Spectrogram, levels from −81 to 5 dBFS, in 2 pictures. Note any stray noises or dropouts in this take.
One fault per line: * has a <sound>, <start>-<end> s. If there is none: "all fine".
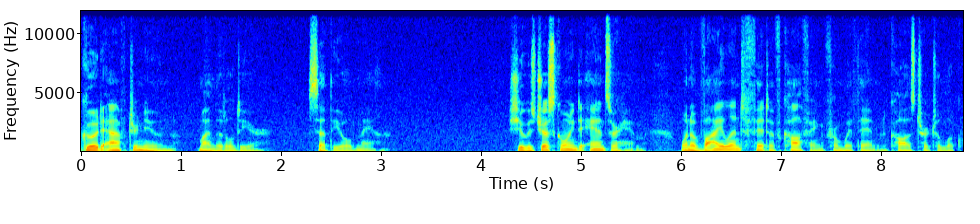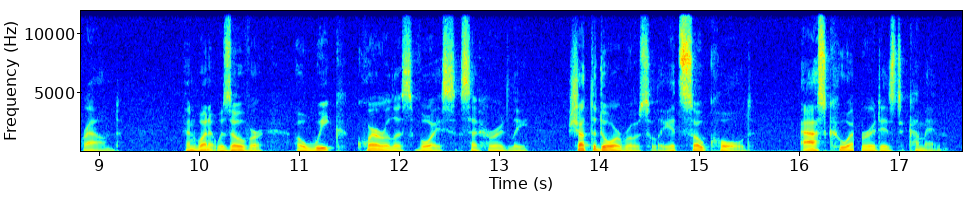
* has a dropout, 16.5-16.6 s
